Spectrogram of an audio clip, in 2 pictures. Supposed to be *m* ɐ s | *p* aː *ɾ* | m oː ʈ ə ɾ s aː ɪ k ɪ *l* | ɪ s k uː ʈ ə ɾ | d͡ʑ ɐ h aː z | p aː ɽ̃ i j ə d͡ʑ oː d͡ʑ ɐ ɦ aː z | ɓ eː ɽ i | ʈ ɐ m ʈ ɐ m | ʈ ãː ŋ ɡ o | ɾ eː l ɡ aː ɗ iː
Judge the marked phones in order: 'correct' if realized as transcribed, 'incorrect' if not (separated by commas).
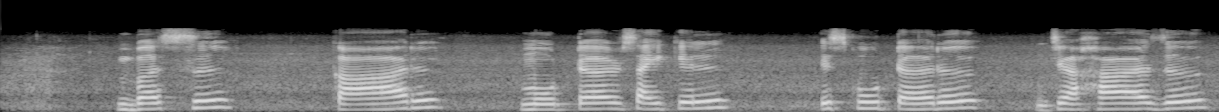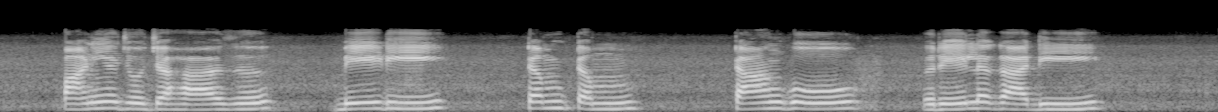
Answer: incorrect, incorrect, correct, correct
